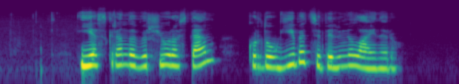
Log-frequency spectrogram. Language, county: Lithuanian, Vilnius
